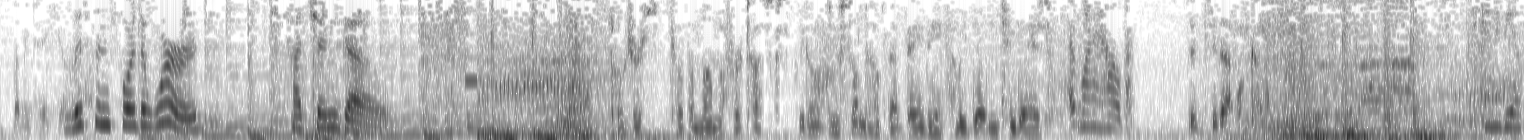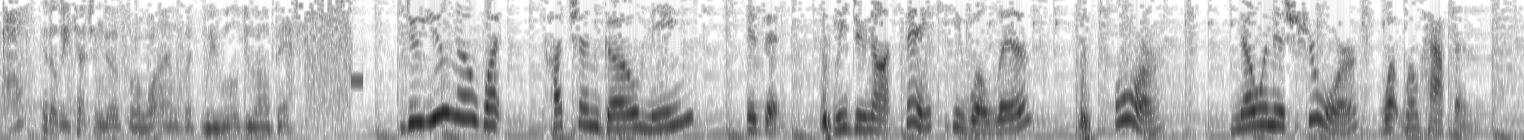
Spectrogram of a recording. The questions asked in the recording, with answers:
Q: Do you know what touch and go means?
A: The answer is B.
